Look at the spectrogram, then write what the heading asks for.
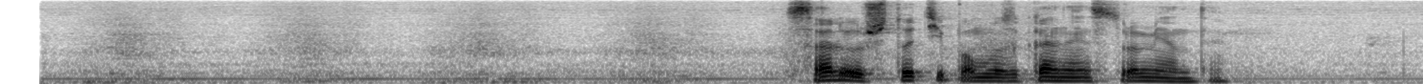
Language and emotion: Russian, neutral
